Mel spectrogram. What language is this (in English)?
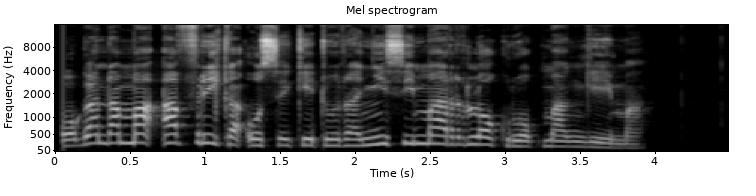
Luo (Kenya and Tanzania)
